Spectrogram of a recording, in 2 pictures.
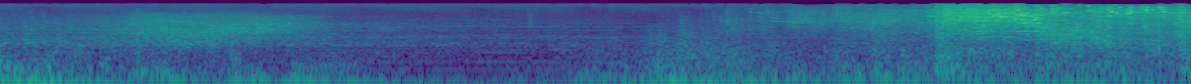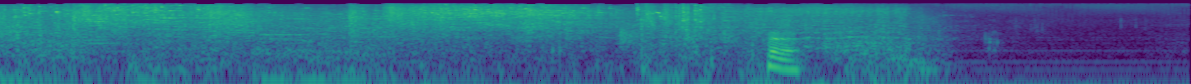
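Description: Glass from a greenhouse shatters and crashes in the Batman Arkham Asylum video game, a dense loud spray of breaking glass with sharp impacts and a thump near the end, with talking over it.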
